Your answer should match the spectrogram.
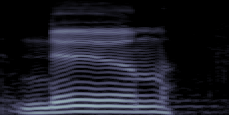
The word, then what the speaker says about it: Khnum: Until you understand the context of Egyptian worship, last week I introduced you to a god of the Nile who is called Nu or Num. Sometimes you see him spelled like K-H-N-U-M.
